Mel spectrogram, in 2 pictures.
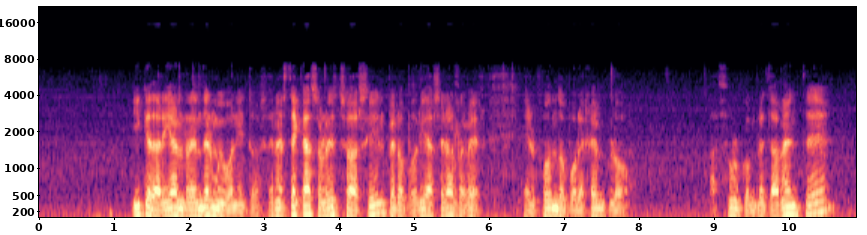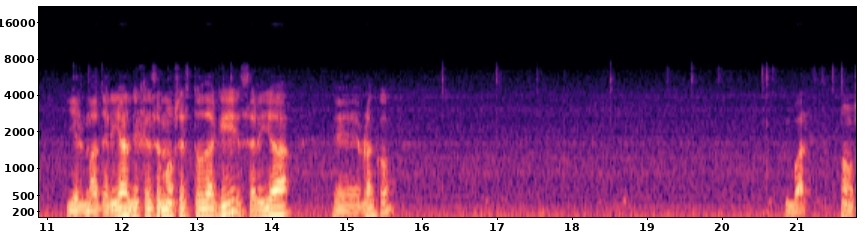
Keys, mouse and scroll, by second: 6.4 drag, 11.6 click.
